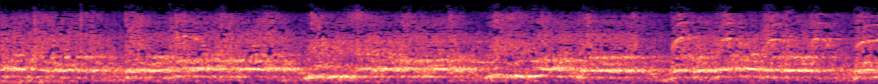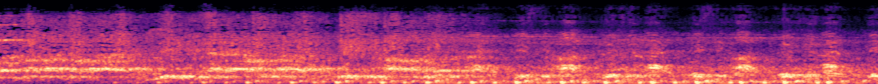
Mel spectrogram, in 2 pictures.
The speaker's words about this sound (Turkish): İstersen önce tezahüratları dinleyelim Fenerbahçe ve Beşiktaş tribünlerindeki, sonra devam edelim.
